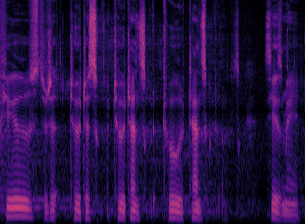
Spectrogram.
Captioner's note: stammering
